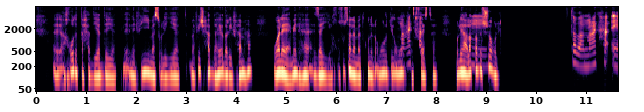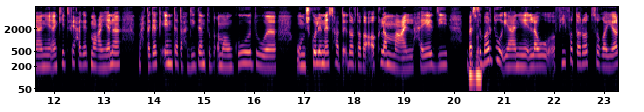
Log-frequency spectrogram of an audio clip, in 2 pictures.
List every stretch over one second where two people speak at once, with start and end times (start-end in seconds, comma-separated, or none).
none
